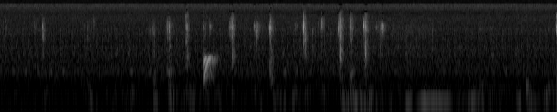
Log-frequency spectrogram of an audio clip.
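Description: Faint typing on a computer keyboard, a quick run of light key clicks, with one short rising chirp about one and a half seconds in.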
